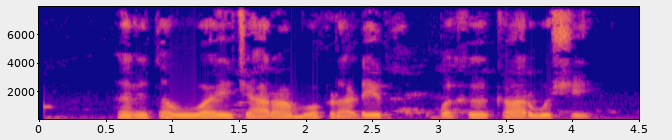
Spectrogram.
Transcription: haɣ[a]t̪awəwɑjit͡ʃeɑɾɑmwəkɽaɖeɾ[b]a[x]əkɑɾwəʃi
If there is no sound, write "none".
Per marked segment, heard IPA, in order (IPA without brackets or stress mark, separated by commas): e, b, x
